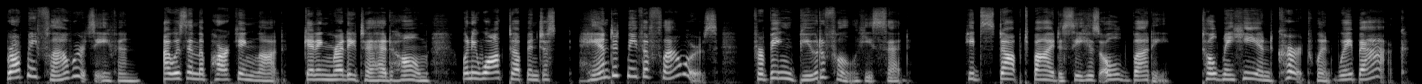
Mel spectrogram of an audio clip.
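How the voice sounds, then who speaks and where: A woman voicing a flustered, tearful young woman who babbles through her story in a high, breathless voice for an audiobook. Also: very animated, moderate pace, bright, forceful tone, no echo, clean studio sound. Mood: gushing. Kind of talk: audiobook character voice.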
